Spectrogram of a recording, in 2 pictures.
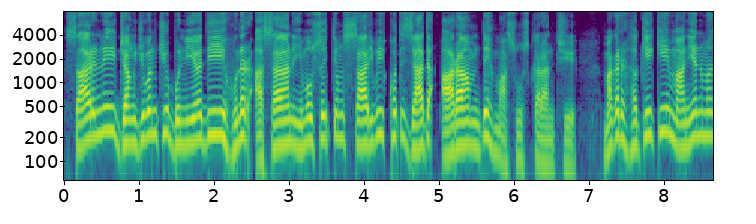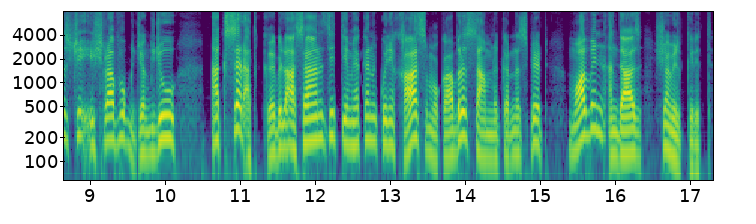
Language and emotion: Kashmiri, neutral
